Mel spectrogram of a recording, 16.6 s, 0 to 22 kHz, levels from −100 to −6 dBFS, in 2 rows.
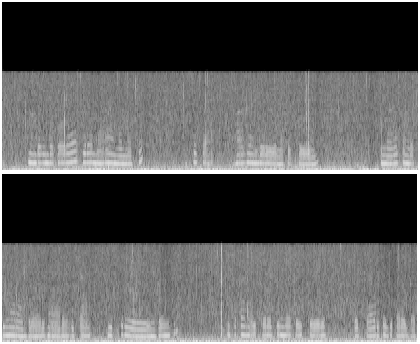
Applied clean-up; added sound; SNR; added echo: none; Rain; -3 dB; none.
